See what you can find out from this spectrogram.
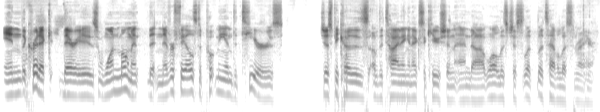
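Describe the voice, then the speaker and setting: A man's voice: mid-range voice, a little fast, a bit bright. A young man hosting a casual group chat, speaking emphatically and with strong opinions. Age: young adult. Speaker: podcast host.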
